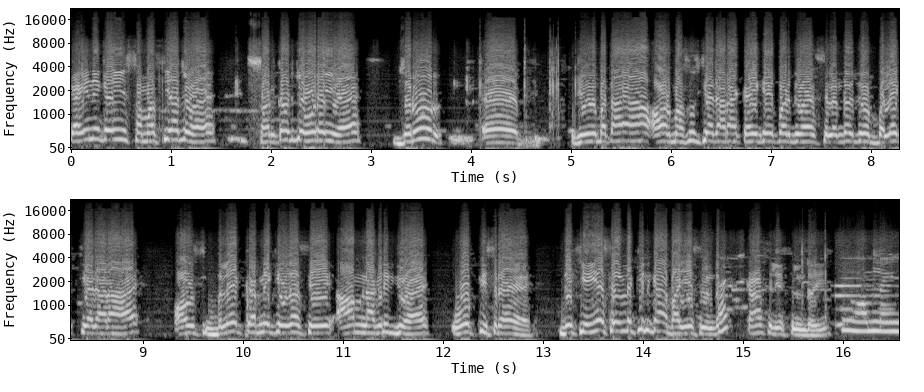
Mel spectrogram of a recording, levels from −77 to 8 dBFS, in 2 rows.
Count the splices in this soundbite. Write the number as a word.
zero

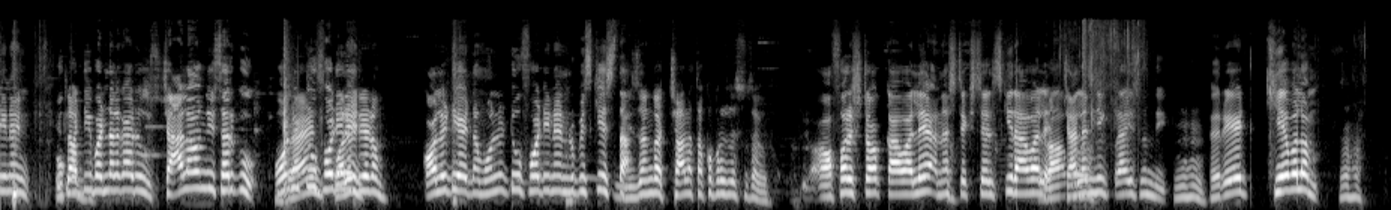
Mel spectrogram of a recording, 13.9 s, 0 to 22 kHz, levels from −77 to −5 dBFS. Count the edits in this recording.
one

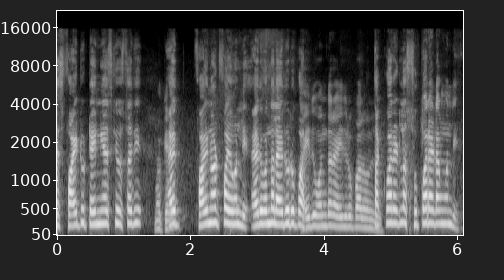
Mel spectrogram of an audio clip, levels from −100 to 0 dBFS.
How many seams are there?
zero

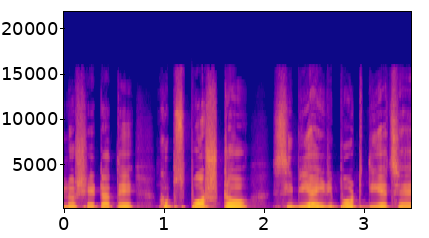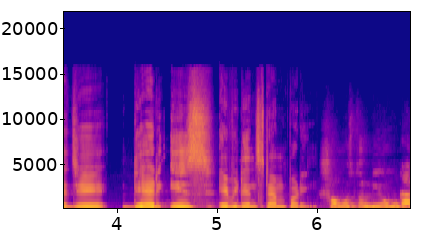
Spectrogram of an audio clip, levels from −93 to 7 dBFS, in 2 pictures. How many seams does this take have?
three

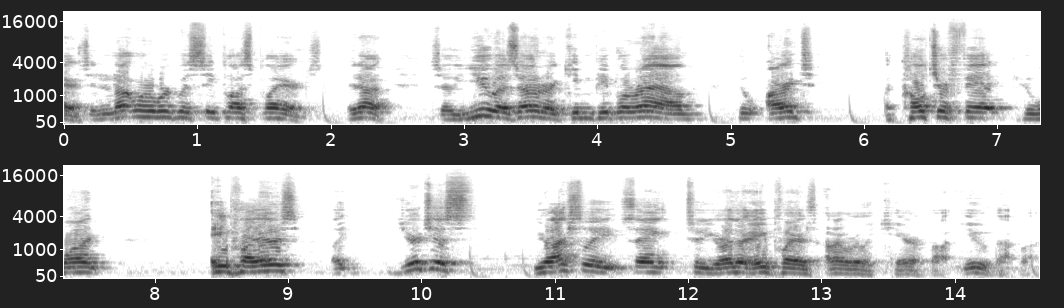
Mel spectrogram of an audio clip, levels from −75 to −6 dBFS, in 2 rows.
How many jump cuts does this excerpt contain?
zero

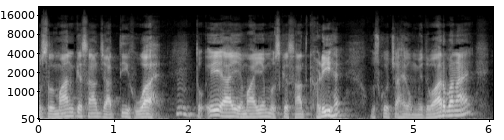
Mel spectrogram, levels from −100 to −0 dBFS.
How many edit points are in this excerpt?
zero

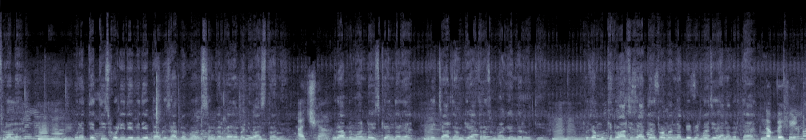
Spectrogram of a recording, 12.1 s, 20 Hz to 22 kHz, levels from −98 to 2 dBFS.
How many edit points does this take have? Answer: zero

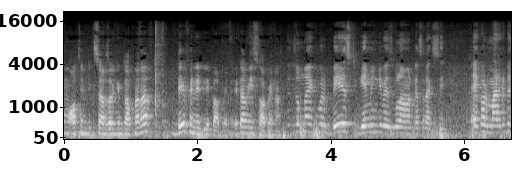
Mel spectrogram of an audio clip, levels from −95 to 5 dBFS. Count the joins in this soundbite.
one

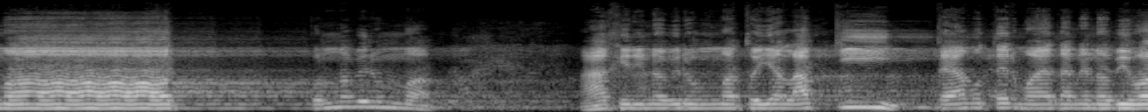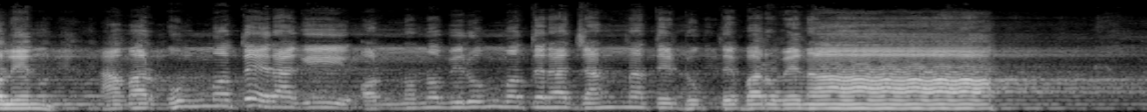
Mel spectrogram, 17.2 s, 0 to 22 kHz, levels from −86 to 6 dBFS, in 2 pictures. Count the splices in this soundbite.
zero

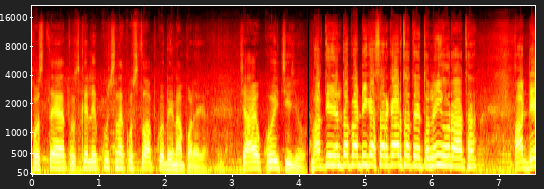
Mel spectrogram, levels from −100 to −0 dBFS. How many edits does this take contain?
one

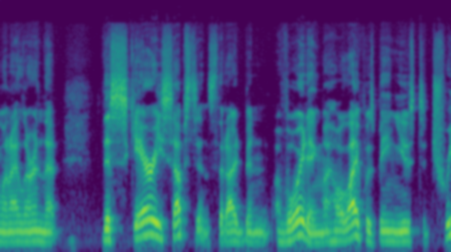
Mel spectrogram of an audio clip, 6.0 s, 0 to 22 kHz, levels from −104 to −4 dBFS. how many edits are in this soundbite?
one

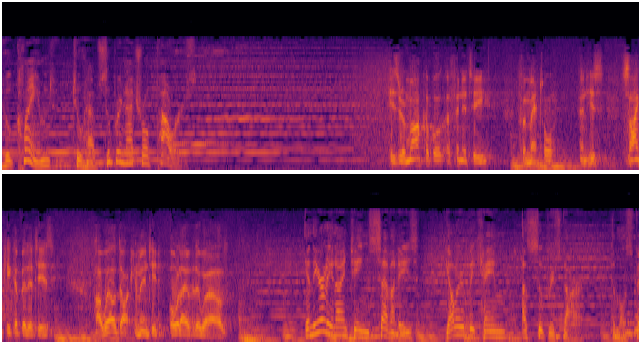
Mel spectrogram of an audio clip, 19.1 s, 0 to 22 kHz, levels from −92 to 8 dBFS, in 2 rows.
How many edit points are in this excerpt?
zero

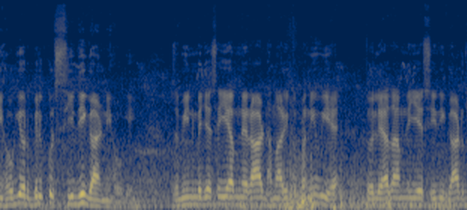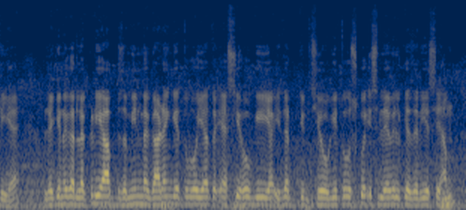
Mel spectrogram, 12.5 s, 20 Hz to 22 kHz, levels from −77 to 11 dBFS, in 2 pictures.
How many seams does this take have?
zero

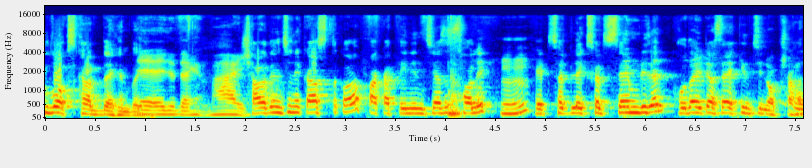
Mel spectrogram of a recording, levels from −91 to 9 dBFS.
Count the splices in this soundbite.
zero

